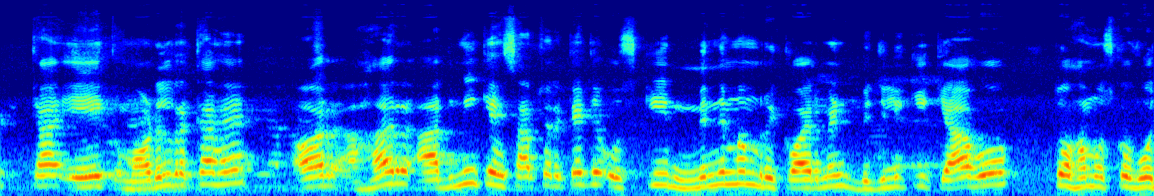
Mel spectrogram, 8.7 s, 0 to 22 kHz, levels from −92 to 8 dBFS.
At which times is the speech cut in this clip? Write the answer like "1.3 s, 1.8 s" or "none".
none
